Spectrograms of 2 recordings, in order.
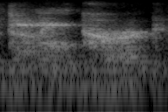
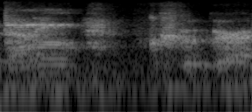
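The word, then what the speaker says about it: Dunning–Kruger: and and I like to call it the Dunning Kirk effect.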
